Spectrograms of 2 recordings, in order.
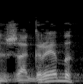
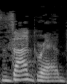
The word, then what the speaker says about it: Zagreb: recently returned from did I pronounce it right said grab yes Zagreb Zagreb Yugoslavia Yugoslavia have you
